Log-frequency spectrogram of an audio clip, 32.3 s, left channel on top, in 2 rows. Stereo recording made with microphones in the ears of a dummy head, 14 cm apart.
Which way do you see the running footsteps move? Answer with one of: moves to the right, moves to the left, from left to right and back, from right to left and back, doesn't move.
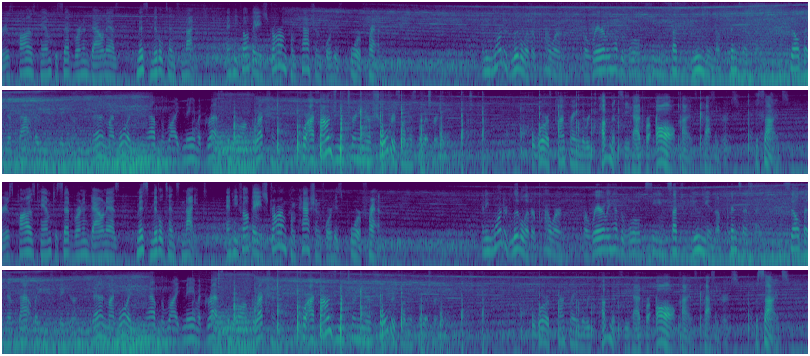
moves to the left.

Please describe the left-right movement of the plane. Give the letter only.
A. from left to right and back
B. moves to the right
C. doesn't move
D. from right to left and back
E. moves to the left
B.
